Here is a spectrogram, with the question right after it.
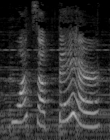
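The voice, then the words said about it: High-pitched little kid voice. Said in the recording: “try the little kid voice”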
